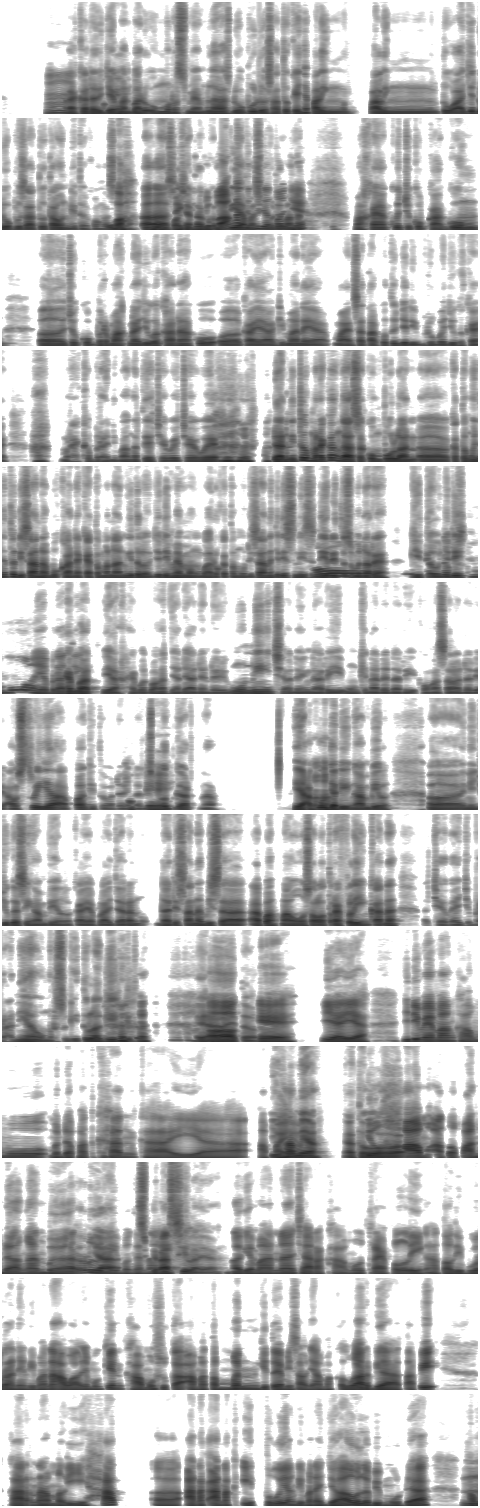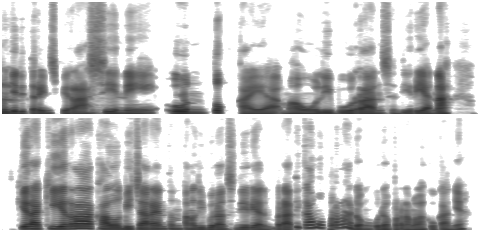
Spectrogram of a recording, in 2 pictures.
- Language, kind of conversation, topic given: Indonesian, podcast, Momen sederhana apa yang pernah kamu alami saat bepergian dan terasa sangat bermakna?
- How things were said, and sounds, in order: in English: "mindset"; chuckle; in English: "random"; other background noise; in English: "solo travelling"; chuckle; in English: "travelling"; unintelligible speech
